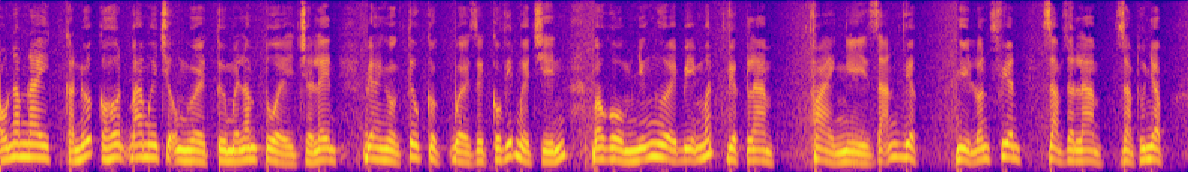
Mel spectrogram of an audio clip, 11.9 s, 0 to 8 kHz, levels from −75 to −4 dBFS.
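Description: Across the whole recording the gain swings by around 15 dB, while loud and soft passages sit squashed close together. This is gain pumping, likely from the input gain set far too high with a fast limiter clawing it back. A noise gate would cut the background to silence in pauses; here the room noise stays in, sitting well below the speech.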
